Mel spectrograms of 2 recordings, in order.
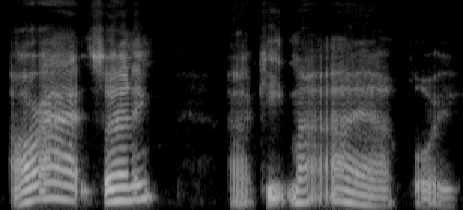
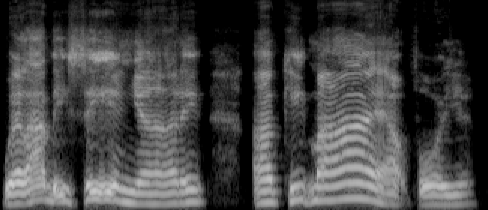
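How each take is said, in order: First: High granny start, dropping softer on the punchline. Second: High granny farewell, sly on the last line; high-pitched granny with a wink; old granny voice. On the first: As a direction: repeat the granny punchline, trailing off quieter. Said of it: "long story for a short little, um, punchline". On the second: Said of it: "she waves a little hand and she goes". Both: Retold or imitated.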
